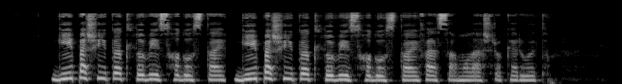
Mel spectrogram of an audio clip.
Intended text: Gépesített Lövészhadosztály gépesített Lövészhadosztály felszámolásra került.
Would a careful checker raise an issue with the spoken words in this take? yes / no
no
